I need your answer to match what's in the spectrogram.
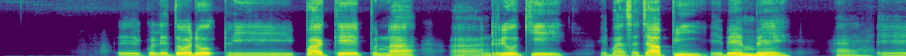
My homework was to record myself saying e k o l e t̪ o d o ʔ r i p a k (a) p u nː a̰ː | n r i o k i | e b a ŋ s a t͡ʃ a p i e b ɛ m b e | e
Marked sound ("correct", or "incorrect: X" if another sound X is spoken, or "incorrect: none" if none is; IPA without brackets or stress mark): incorrect: e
